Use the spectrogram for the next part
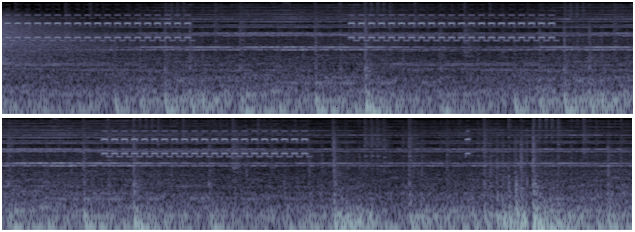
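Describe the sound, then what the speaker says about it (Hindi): A telephone rings in repeated electronic bursts, each lasting about two seconds with short pauses between, over low background rumble. "फिर मैंने वसीम के फोन पे कॉल किया था।"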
